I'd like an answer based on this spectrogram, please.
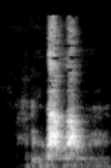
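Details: Female English bull terrier guarding the house, protective of her territory and reacting to any noise outside; two quick, loud barks in close succession after a low, soft rumble, inside a room.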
